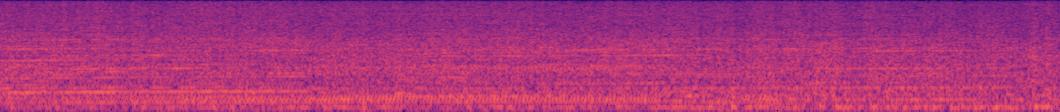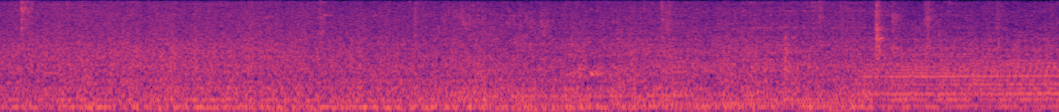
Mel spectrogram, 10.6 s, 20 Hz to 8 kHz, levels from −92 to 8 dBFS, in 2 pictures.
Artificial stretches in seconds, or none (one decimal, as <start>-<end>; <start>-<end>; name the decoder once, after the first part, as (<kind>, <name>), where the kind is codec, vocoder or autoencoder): 0.0-3.1 (vocoder, BigVGAN v2); 7.3-8.7; 9.6-10.6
